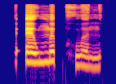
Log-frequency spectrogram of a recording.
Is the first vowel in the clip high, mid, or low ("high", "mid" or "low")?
mid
